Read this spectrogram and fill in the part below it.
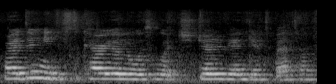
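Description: A young student playing a gentle young princess in a school play, reading earnestly from her script. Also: fairly high pitch, level tone, quick pace, a little hiss or hum, close to an everyday voice. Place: school drama room, indoors. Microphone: far camera. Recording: echoey room from far off.

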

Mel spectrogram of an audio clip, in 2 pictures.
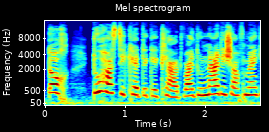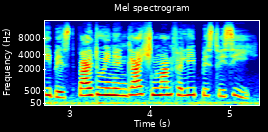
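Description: A woman's voice: very high voice, brisk, a bit bright, no room sound. A young woman acting a blunt, nosy girl detective in an amateur radio play. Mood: accusing.

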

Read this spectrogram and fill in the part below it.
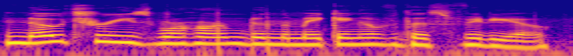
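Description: A young woman casually commenting on a driving game, voice a little raspy from just waking up, rambling in a playful way. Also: mid-range voice, moderate pace, slight background noise. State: slightly raspy, just woken up. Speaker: gameplay video maker. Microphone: phone screen recorder.

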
